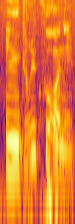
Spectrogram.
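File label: crowned crane, French; animals; birds; tuxpaint-stamps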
